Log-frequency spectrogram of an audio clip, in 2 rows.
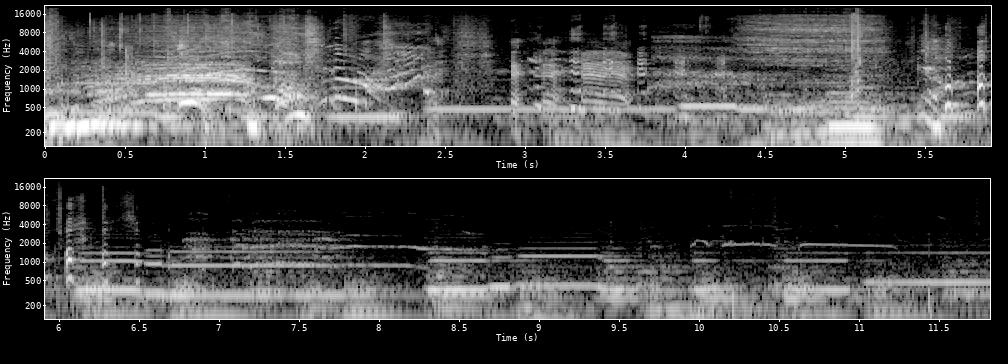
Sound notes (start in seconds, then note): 0.0 cow bellows; 5.1 everyone laughs; 6.6 cow moos; 6.8 rooster crows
